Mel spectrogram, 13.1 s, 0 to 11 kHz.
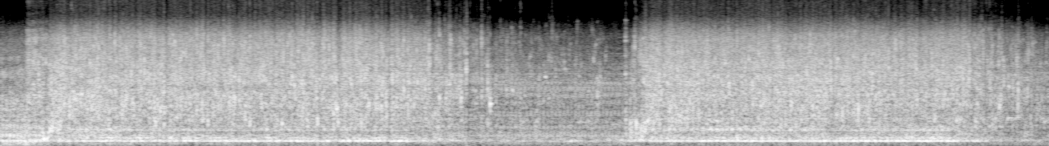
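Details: Sharp ESW15 washing machine after gearbox/gear keys replacement and pulley fitted, test running with water to check for rubbing and leaks; even low motor hum under rushing, sloshing water, no rubbing, scraping or knocking; normal running.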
